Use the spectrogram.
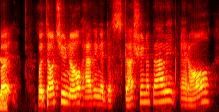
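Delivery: heavy, mocking sarcasm laid on thick. In a discussion about oppression and lowered standards, voicing the opposing claim with heavy sarcasm. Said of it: "I say that with all the sarcasm I can muster".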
